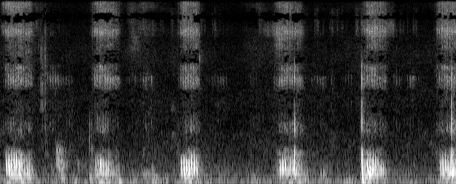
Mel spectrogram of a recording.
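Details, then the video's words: Female Russian Blue cat kneading, making biscuits, on a sofa beside a person, purring in low rumbling pulses that swell and fade about once a second, with soft breathy hiss between pulses. "The russian blue female cat came to me on the sofa to make a biscuit ASMR"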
